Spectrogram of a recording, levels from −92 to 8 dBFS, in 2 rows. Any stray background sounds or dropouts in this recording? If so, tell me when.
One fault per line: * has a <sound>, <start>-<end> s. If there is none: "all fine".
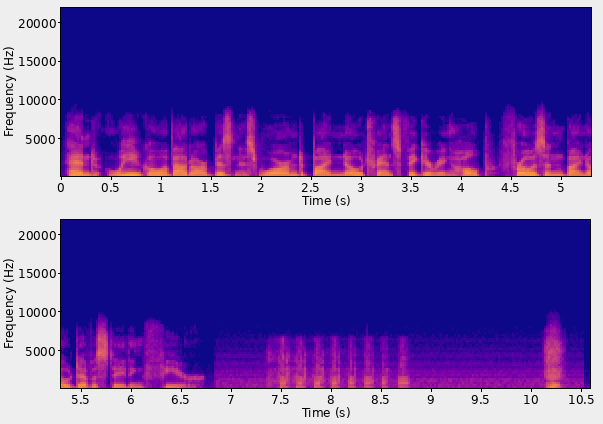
* has a laugh, 7.3-8.9 s
* has a sniff, 10.1-10.4 s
